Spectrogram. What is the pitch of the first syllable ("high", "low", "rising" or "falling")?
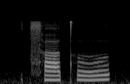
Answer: rising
